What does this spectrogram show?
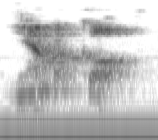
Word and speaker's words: Nyamakop: most people know, but I like when you pronounce it. So can you tell everyone about Nyamakop and exactly where this comes from? Nyamakop is a portmanteau word.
